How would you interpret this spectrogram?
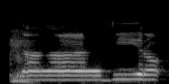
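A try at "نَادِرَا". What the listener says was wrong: Ro-nya juga panjang, Bu. Kan ada alifnya tuh. Nadiro.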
